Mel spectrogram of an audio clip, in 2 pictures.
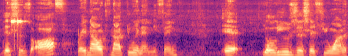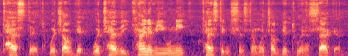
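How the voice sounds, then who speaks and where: A man gives a casual, halting, step-by-step product walkthrough, often repeating himself. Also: medium pitch, fairly even intonation, darkish tone, slight background noise. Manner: halting, repetitive, step-by-step explaining. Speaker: amateur gadget demonstrator.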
